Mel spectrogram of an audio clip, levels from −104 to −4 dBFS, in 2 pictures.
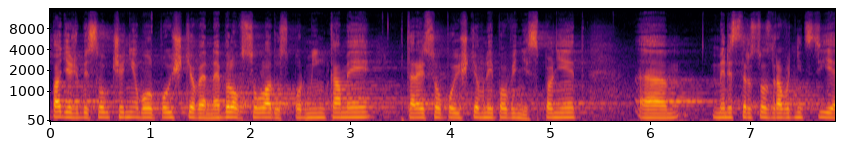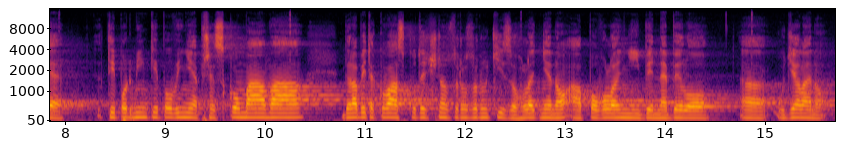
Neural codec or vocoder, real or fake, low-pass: none; real; 14.4 kHz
